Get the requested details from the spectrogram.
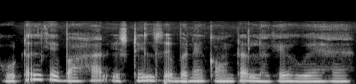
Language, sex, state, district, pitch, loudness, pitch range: Hindi, male, Jharkhand, Palamu, 150 Hz, -18 LUFS, 140-165 Hz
